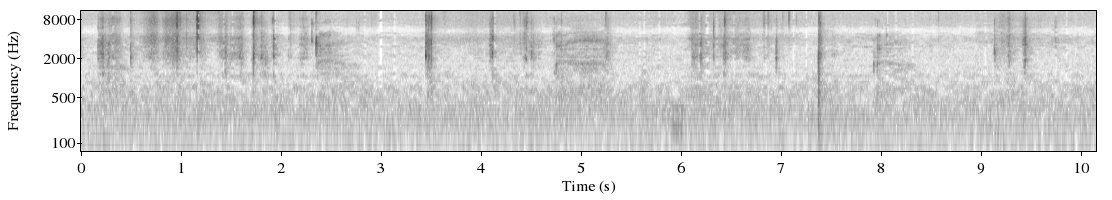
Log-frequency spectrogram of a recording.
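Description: Faint handling sounds as sliced banana strips are laid onto a slice of toast on a paper plate: scattered soft taps and a few sharp clicks over a steady low room hum.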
